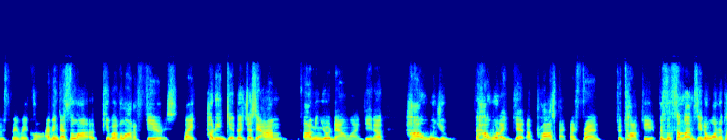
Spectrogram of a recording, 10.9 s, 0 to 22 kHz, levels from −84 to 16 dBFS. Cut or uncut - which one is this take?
uncut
